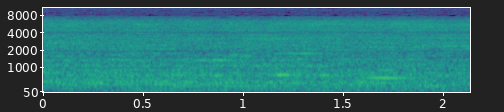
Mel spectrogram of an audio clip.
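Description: Naturally aspirated Cummins 5.9 diesel idling steadily on its first run, heard from beside the open engine bay.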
